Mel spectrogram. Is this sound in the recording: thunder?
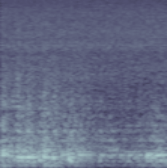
yes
